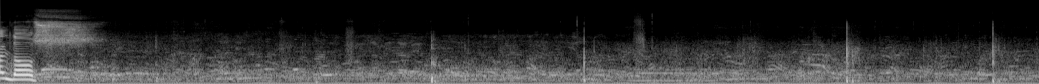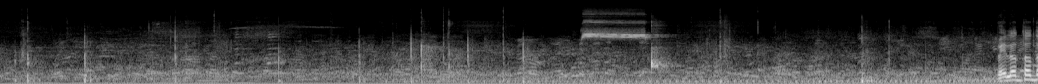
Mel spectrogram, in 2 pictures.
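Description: A ball bounces on a hard court.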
